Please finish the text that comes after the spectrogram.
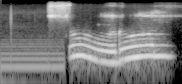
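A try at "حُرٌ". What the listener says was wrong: Hu run. This is not su. Ha ha.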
